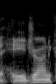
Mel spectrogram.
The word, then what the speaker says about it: Hadron: If I'm saying it right, the Hadron Collider? – Yes.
